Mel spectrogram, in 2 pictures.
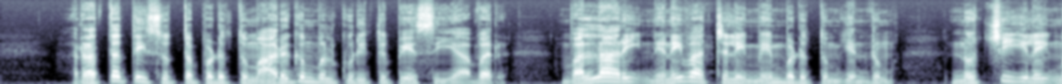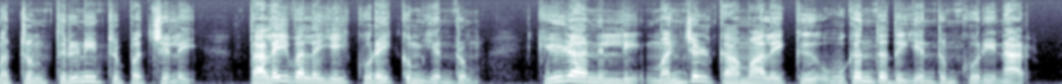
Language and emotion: Tamil, neutral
